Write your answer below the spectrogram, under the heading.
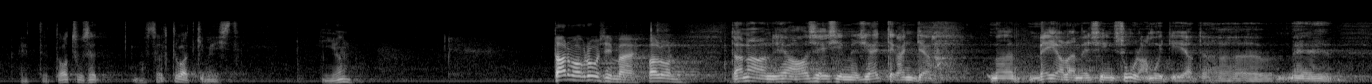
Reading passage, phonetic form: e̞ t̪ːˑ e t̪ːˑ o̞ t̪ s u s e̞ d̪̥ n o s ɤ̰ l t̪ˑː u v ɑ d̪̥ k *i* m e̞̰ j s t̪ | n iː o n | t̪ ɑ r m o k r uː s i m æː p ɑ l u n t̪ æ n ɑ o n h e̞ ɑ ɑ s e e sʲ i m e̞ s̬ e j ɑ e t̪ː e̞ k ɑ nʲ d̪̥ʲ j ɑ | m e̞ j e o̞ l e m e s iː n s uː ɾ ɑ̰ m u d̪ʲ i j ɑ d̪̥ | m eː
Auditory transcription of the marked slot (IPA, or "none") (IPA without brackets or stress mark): i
